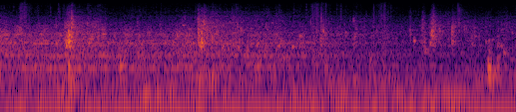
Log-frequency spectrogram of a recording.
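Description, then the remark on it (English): An inflated rubber boat moves through salt water, taking a person to shore, with a steady wash of sloshing and soft splashes recurring every half second or so, with no voices. “We climbed the ladder through the hatch where an inflated rubber boat was waiting to take me to shore.”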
